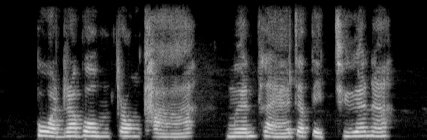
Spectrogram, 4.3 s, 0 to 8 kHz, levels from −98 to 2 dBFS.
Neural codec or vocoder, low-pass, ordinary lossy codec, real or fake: none; none; none; real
